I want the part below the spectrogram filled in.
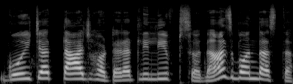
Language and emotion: Goan Konkani, disgusted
